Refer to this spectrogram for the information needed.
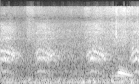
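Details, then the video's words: A crow in a backyard gives four harsh, hoarse caws about half a second apart as a warning, apparently alerting that a man was approaching from behind, after crows had attacked a blue jay; low outdoor rumble behind. "you can hear a crow in the backyard actually give a warning call."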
